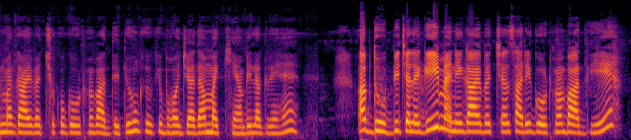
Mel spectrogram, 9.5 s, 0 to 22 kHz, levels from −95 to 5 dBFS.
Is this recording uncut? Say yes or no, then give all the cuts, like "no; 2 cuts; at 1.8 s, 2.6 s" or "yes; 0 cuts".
yes; 0 cuts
